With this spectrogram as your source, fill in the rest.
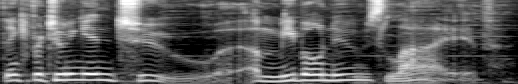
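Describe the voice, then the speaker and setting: The speaker uses a put-on character voice. Music plays in the background. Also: female-sounding voice, medium pitch for a woman, moderate pace. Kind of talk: smooth, announcer voice.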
